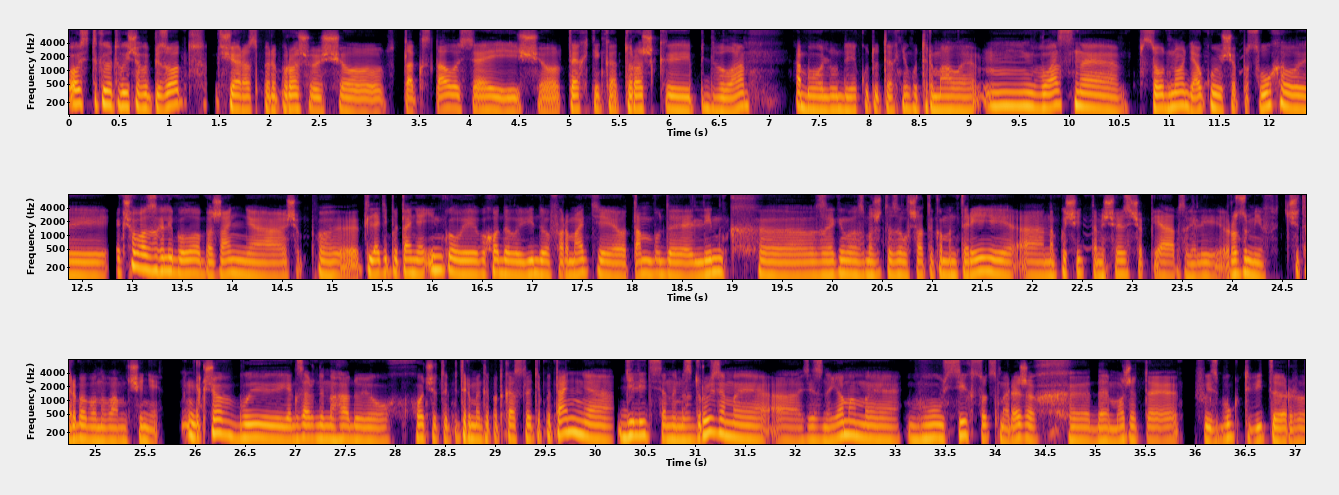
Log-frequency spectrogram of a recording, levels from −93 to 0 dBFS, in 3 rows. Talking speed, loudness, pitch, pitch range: 145 wpm, -24 LUFS, 140 Hz, 135-155 Hz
